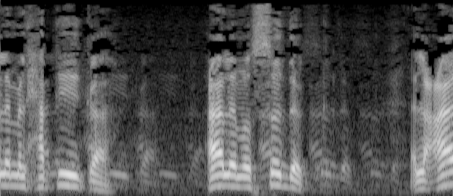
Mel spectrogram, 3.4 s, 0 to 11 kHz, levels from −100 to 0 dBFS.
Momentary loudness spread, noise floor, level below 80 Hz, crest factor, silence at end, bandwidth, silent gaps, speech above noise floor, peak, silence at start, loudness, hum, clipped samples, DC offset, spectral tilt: 10 LU; -52 dBFS; -66 dBFS; 20 dB; 0 s; 10.5 kHz; none; 32 dB; -2 dBFS; 0 s; -22 LUFS; none; under 0.1%; under 0.1%; -4 dB/octave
